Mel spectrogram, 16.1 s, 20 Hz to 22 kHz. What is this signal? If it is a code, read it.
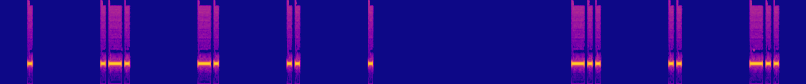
Morse code, heard as a keyed tone, about 15 wpm, spaced as for 5 wpm, 1000 Hz. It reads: ERNIE DID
